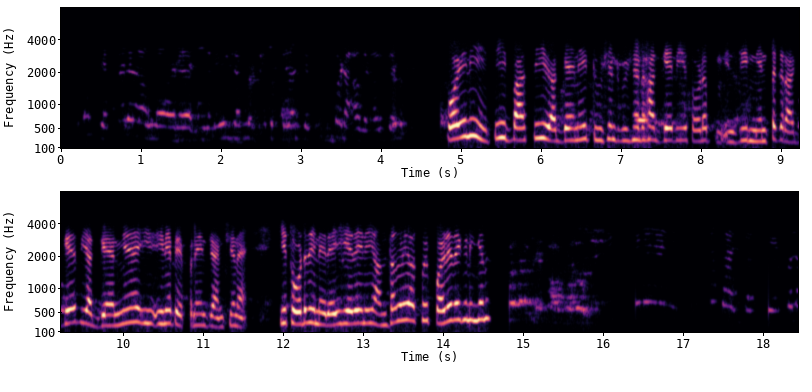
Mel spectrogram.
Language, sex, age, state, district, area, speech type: Dogri, female, 30-45, Jammu and Kashmir, Udhampur, rural, conversation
